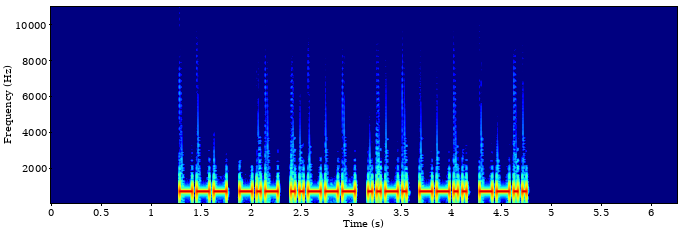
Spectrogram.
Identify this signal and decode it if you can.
Morse code, heard as a keyed tone, about 28 wpm, 700 Hz. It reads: OK2FZZ
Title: DXCC-100 Call Signs - 6 Characters - Repeated 3x - 28wpm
